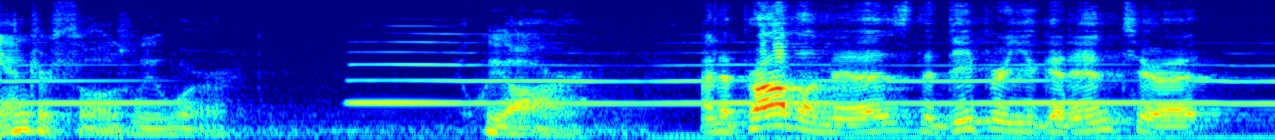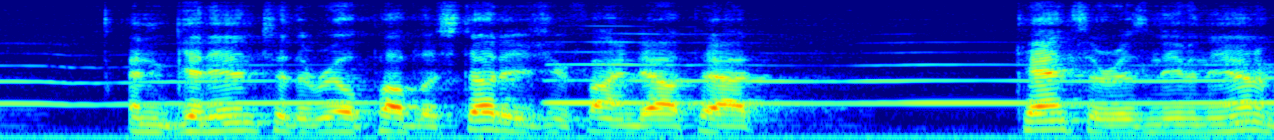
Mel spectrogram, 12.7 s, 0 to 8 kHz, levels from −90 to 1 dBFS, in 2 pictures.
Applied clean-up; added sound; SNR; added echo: none; Wind instrument, woodwind instrument; 12 dB; reverberation time 0.7 s.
